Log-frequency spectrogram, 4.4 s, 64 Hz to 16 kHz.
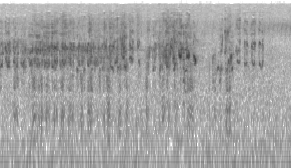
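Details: Black storks in Estonia, nest feeding, 27 May 2019: rasping chatter for about three seconds with one sharper squeal near the end, then softer scattered buzzy pulses.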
